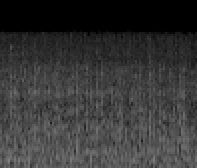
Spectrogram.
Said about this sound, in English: I must note the bulldozer is called Babe and it's pink.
